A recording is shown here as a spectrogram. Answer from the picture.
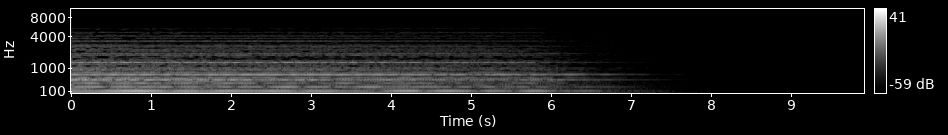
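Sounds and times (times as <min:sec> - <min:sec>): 
expressive suspense music: 0:00.0 - 0:06.9.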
